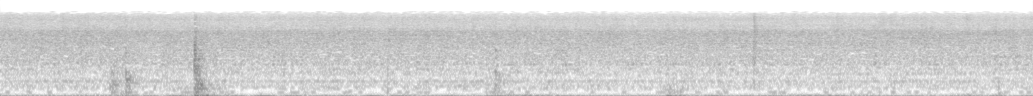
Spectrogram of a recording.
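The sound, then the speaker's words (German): Meat searing in a frying pan before onions go in, a steady, bright sizzle with a few sharp crackles and no talk. “Denn erst wenn das richtig angebraten ist, kommen auch Zwiebeln da rein.”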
